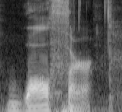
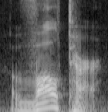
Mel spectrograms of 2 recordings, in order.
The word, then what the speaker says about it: Walther: are aware of but people do pronounce the name as Walther Well w has a v sound with in German well the th is pronounced as a t sound so with all that you get valtter I don't know it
